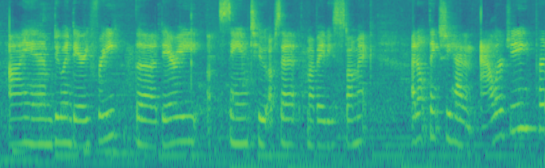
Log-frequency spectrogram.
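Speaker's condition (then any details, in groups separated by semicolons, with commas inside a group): No condition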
